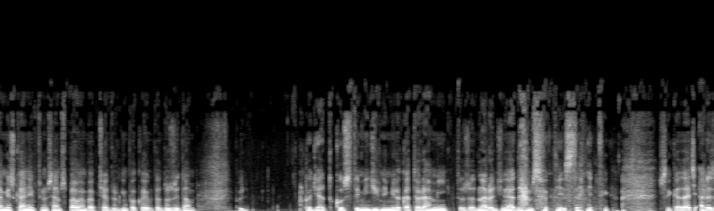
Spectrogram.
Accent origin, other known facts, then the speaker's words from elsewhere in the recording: Nowy Sącz, Lesser Poland, Poland; ten sądecki, te późne lata 50., ta stara część Sącza, w której się urodziłem, w której mieszkałem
